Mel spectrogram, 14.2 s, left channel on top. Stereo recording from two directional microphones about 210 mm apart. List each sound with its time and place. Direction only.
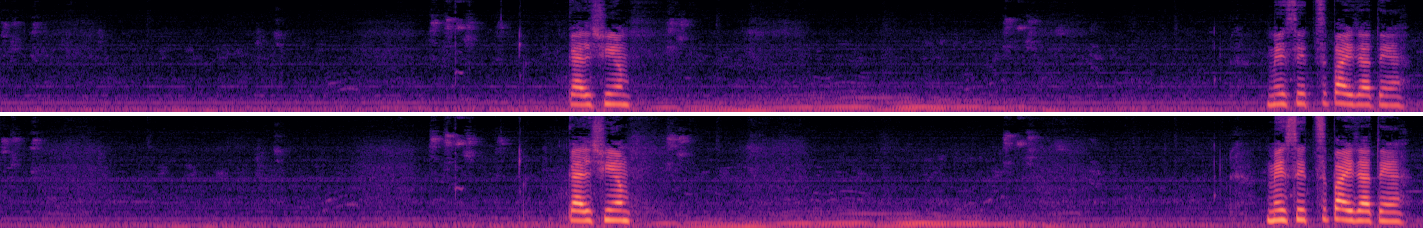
5.6 s a woman's voice: 25° right (ahead or behind)
12.6 s a woman's voice: 30° right (ahead or behind)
